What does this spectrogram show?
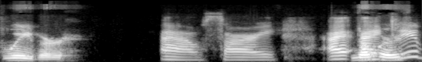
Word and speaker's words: Weber: the Weber County Sheriff's um website yep it's pronounced Weber oh sorry I I do believe when I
